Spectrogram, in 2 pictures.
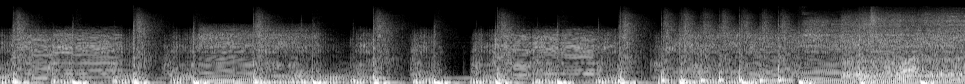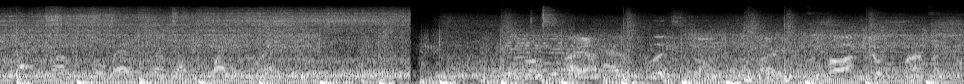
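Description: Rock music with guitar and a steady, heavy beat; about six seconds in, the sound grows denser with voices mixed in under the music.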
